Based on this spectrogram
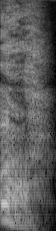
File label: pain sharp; Engineer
